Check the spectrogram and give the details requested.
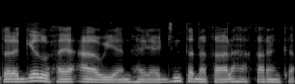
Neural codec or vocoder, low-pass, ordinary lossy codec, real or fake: codec, 16 kHz, 4.8 kbps, FACodec; 7.2 kHz; none; fake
